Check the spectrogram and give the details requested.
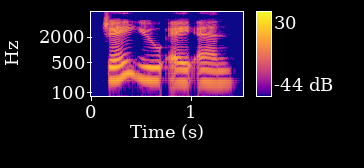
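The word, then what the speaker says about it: juān: dollar in chinese question when you see j-u-a-n first stone in ping in how would you pronounce it the answer is juan are there any topics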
